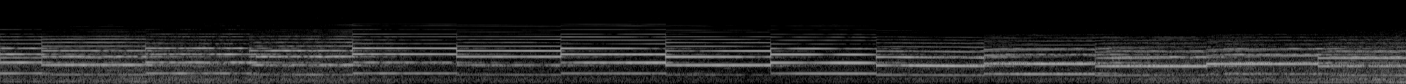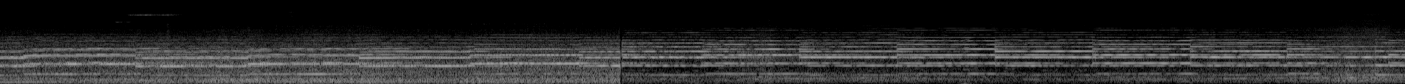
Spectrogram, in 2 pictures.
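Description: French two-tone fire-brigade sirens, the 'pin-pon' of Paris Fire Brigade vehicles, alternating between two notes about every two-thirds of a second. Partway through, more than one siren overlaps as the command car, fire engine and ladder truck pass in convoy. Engine and traffic rumble runs underneath.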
